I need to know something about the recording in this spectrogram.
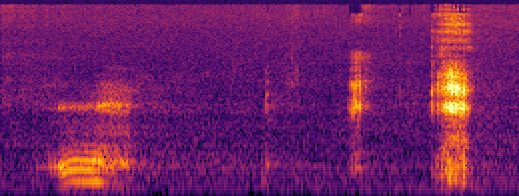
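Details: Cough with wet, cloggy sniffles, groaning, stifled sneezes and nose blowing.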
